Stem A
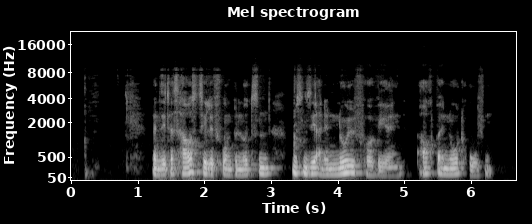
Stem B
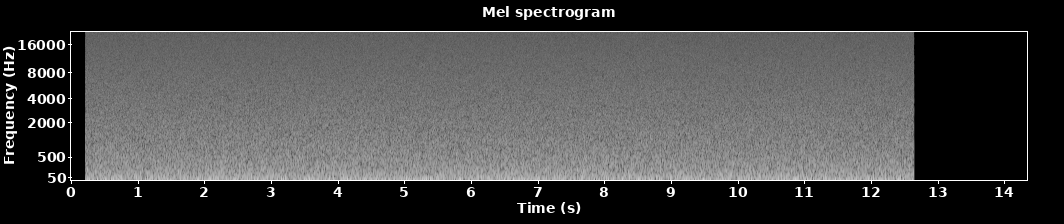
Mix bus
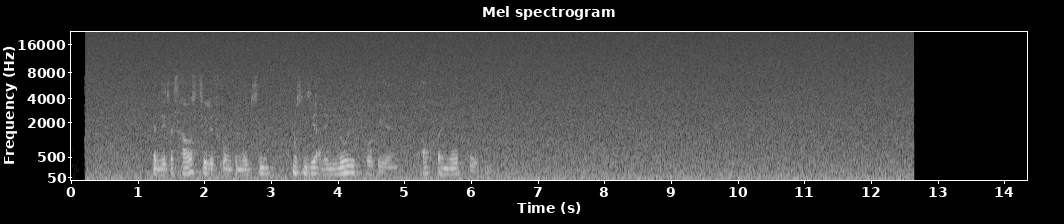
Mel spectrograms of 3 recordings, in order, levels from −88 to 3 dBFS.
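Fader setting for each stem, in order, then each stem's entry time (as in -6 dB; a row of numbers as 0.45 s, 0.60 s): +0.5 dB, -8.0 dB; 0.00 s, 0.00 s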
